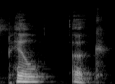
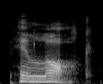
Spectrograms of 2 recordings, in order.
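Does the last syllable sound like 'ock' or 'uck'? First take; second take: uck; ock. First: The last syllable has a weak 'uck' vowel. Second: The last syllable has a clear 'ock' vowel. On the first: The speaker calls it right. "It's pill-uck" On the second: The speaker calls it wrong. "It's not pillock, as you might think because of that O"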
